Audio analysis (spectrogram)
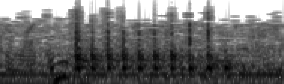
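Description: A quick series of about seven sharp knocks on a wooden door, evenly paced and fairly loud, over a steady low hum, with no voices.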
